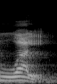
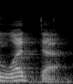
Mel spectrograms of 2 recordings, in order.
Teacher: Alif lam syamsyah ini dinamakan juga idag samsiah karena pengucapan alif lamnya dileburkan kepada huruf yang setelahnya dan huruf hijaiyah yang berada setelah alif lam ini ditasdidkan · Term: alif lam syamsiyah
